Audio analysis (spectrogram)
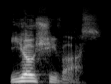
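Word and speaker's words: Iosivas: Yoslavis. Oh, Yoshi Boss. Yoshi Vas.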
